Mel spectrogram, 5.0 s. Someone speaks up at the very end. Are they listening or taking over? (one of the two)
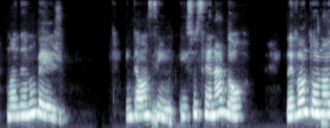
listening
